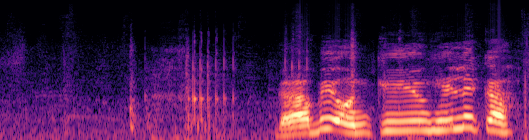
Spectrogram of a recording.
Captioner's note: snoring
